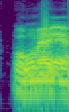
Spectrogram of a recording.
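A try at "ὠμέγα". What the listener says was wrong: ômega. Não é ômega, é ômega, ômega. A forma correta de pronunciar. Porque a ênfase é no epsilon, tá? Mega, mega, epsilon. Nós temos uma acentuação ali para que a sílaba é, é, tônica, a sílaba mais forte, a tônica, ela seja pronunciada, né? Mega, mega.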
